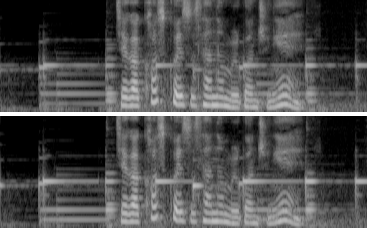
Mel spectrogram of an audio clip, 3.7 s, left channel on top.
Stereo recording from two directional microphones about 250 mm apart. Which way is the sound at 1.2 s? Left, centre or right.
Centre.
